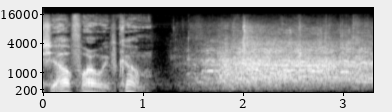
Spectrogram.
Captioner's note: laughing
